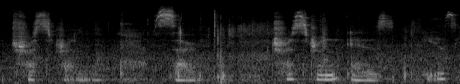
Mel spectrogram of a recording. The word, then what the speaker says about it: Tristran: and the utterly impossible so i mispronounced his name he's tris trim not tristan tristran so tristram is he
